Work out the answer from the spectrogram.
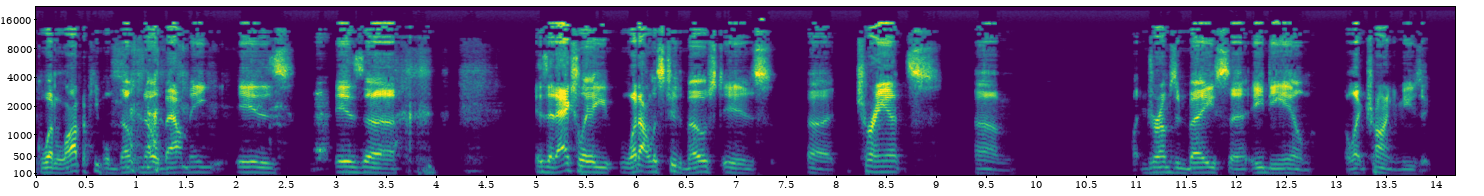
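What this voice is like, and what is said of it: Country-sounding American accent. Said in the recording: “it's pretty obvious by my accent that I probably listen to country music”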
